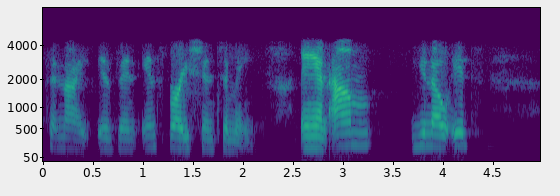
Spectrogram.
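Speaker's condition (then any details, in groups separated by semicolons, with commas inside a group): No condition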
